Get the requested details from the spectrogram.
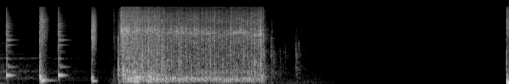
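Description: A few short rubbery squeaks, then a blown-up balloon that has been let go loudly sputters and rushes air as it flies around the room for about a second and a half, a fluttering, flapping hiss that stops abruptly into silence.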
